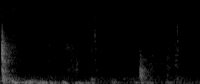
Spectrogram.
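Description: A wooden cabinet door being moved by hand: a sharp click as it opens, then a few light clicks and knocks about a second and a half in.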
